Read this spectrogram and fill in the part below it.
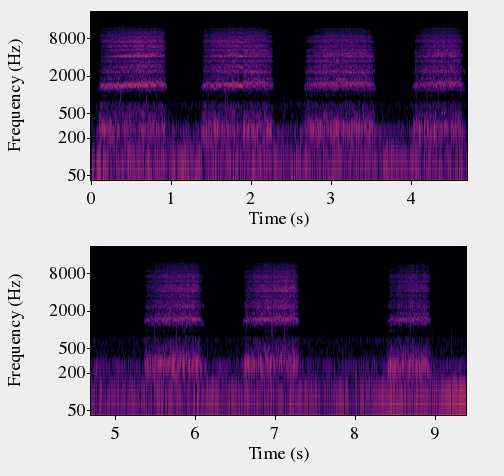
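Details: Israeli nest box camera records a female barn owl taking a rat from her male: seven coarse, wheezing screeches, each roughly a second, given at an even pace.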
